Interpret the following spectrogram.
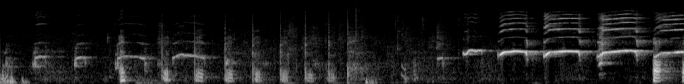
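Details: Sixteen-day-old Shiba Inu puppies from the Ichi Hime litter, born 25 February 2017 and recorded 13 March 2017, crying with repeated high squealing whimpers. The squeals start short and rise into longer, louder, sustained whines near the end.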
